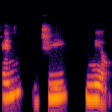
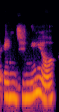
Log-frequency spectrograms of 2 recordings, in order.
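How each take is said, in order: First: "N, G, near" as three separate parts; syllable by syllable. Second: Said in the usual way. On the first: Shown as a demonstration. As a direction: pause after "N" and "G", then "near". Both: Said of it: "stress is on the third syllable".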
